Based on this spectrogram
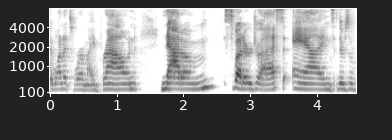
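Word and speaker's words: Naadam: All right, so this is a brown ribbed Nedam. I believe I'm pronouncing that right. I actually wanna look it up. You see, I try. Nadam. So I didn't pronounce it right.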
